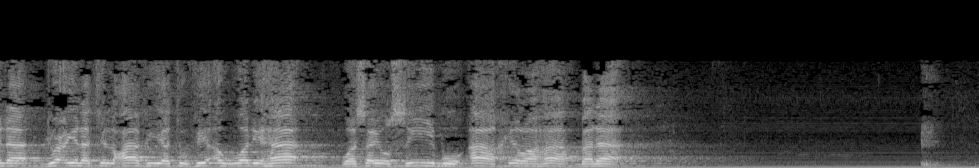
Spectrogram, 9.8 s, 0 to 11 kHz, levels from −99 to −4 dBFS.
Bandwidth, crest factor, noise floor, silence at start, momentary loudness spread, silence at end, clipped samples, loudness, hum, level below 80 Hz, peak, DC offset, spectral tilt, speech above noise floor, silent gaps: 7.4 kHz; 14 dB; -47 dBFS; 0 s; 20 LU; 0 s; under 0.1%; -27 LUFS; none; -46 dBFS; -14 dBFS; under 0.1%; -5.5 dB/octave; 21 dB; none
